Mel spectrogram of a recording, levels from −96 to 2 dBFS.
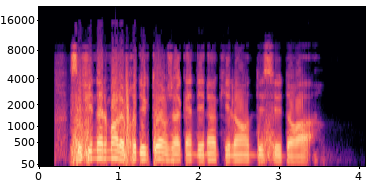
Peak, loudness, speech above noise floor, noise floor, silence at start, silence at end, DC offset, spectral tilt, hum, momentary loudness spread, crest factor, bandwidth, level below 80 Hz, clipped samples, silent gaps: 0 dBFS; -12 LUFS; 52 dB; -64 dBFS; 0.2 s; 0.6 s; under 0.1%; -5.5 dB/octave; none; 7 LU; 12 dB; 10 kHz; -42 dBFS; under 0.1%; none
